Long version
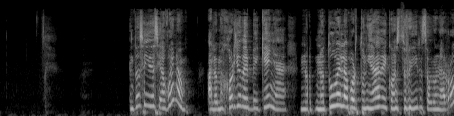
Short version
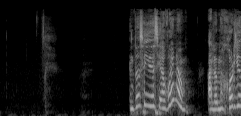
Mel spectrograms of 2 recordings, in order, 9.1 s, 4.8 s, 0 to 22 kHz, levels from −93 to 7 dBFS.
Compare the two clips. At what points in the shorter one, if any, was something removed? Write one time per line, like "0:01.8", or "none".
none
